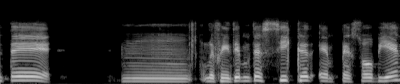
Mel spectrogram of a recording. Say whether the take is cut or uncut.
uncut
